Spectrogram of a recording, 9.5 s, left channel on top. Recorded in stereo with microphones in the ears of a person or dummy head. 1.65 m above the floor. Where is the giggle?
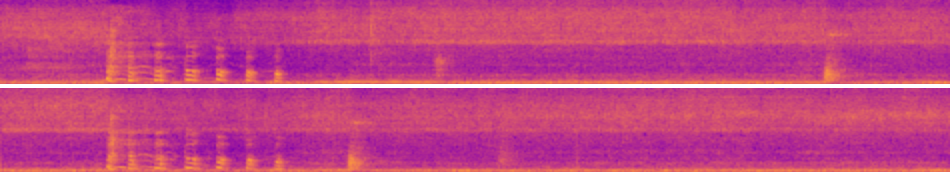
40° left (ahead or behind), 1.1 m.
